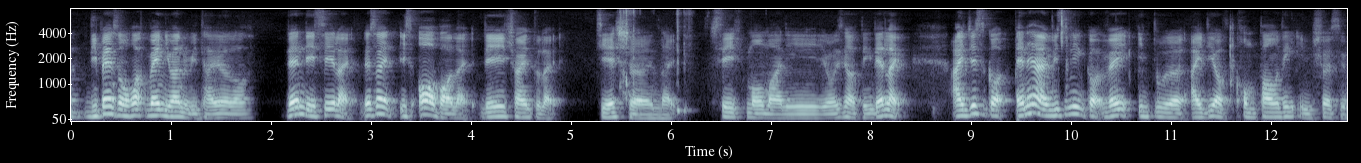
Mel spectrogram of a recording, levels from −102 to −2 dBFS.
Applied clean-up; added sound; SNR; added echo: neural mask model Resemble Enhance denoiser.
